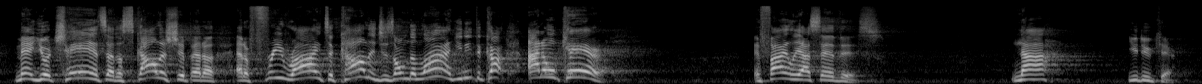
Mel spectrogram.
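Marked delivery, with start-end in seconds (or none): 5.3-6.1 put-on loud, angry, defiant yell, pitched up. Retelling how a teammate kept yelling back when told to calm down, mock-angry. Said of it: "he's yelling louder about how he doesn't care".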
